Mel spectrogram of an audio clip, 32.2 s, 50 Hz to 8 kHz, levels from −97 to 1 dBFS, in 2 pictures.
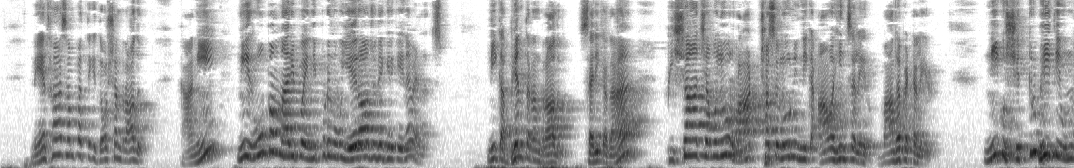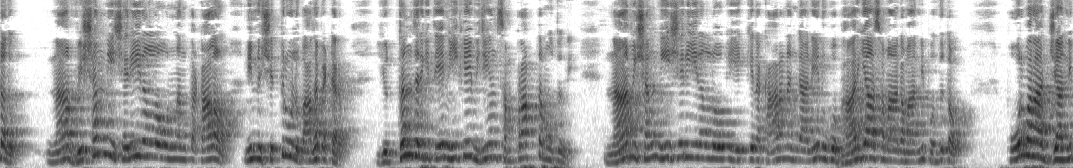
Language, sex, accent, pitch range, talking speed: Telugu, male, native, 195-250 Hz, 95 wpm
